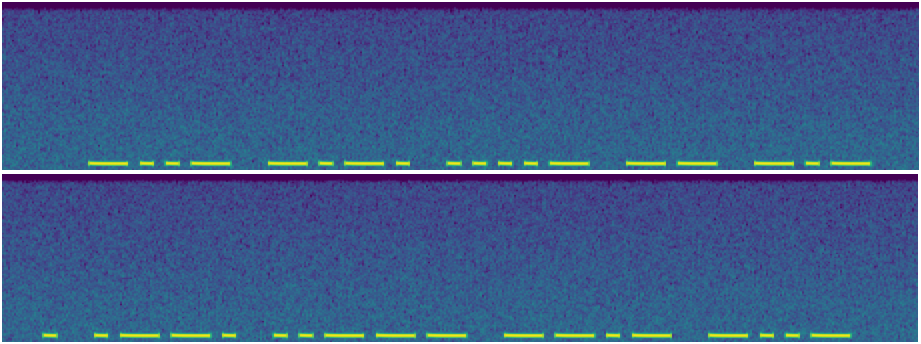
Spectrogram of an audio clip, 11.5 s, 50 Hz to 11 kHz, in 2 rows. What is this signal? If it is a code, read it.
Morse code, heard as a keyed tone, machine-sent, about 15 wpm, 510 Hz. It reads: XC4MK EP2QX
